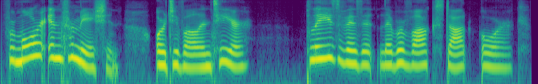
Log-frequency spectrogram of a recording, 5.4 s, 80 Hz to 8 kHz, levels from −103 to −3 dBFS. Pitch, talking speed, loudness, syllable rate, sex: 250 Hz, 125 wpm, -16 LUFS, 4.9 syllables/s, female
